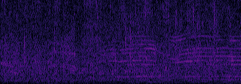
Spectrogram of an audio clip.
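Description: Indistinct voices, with no clear words, over a steady background haze.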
